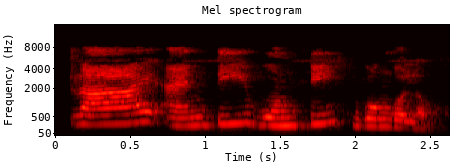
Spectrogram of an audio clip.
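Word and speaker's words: Triantiwontigongolope: Come on, say after me. Try, anti, wanti, gongolo. Try, anti, wanti, gongolo. Try, anti, wanti, gong, go, lo. Understood? In this way, you have to pronounce its name.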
